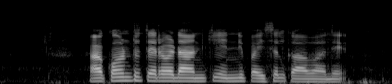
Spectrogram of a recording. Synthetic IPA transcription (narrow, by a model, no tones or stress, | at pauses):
aːkɐwɳʈut̪iɾɐʋɐɽaːnikienːipɐjsɐlkaːʋaːlḭ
